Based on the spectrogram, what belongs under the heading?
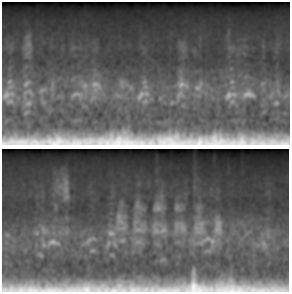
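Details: Snow geese gathered on the Richelieu River: frequent short, nasal, yelping honks from several birds, overlapping and repeated every fraction of a second, over a steady low roar of wind and water.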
